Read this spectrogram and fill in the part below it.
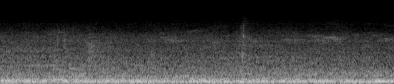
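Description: A plastic packet tears open.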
